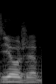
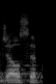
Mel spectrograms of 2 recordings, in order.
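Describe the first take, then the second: First: The name begins with a Y sound. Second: The name begins with a J sound. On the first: The speaker calls it right. "no, it's Yoshe" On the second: The speaker calls it wrong. "they keep saying Joseph"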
